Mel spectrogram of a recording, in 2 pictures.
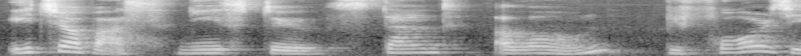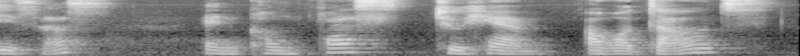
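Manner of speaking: ordinary delivery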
